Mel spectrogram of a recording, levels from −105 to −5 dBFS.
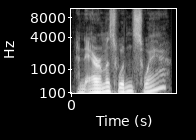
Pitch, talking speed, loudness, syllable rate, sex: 130 Hz, 150 wpm, -17 LUFS, 4.5 syllables/s, male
